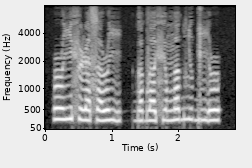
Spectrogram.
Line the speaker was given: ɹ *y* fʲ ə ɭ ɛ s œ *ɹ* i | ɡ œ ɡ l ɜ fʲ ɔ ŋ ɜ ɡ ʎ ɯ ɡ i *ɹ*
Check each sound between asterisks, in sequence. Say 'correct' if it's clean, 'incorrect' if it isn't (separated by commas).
incorrect, correct, correct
